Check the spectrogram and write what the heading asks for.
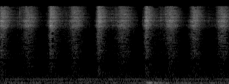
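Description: A pair of maracas shaken in a steady rhythm of about four strokes a second, each stroke a short bright rattle, played close to a studio microphone as a recorded shaker part.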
